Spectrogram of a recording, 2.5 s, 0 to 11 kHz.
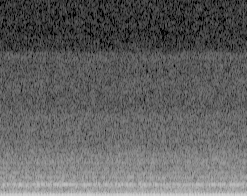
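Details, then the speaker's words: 2005 Ford Freestyle 3.0 Duratec heard at the tailpipe after replacing a misfiring aftermarket spark plug with a Motorcraft SP433X: steady even idle rumble with no puffs or skips, the earlier miss gone. "But yeah, this engine is running pretty smooth now."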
